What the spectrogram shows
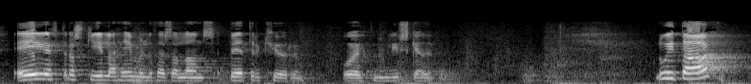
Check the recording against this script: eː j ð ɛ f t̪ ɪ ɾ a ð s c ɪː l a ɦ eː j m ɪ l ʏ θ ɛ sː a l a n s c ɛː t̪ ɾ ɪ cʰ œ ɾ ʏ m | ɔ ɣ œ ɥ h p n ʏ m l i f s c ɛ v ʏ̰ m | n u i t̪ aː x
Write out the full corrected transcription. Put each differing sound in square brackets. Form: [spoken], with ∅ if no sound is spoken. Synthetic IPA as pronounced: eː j [ɣ] ɛ f t̪ ɪ ɾ a ð s c ɪː l a ɦ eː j m ɪ l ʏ θ ɛ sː a l a n s [p] ɛː t̪ ɾ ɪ cʰ [œː] ɾ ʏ m | ɔ ɣ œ ɥ h p n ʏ m l i f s c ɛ [ð] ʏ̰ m | n u i t̪ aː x

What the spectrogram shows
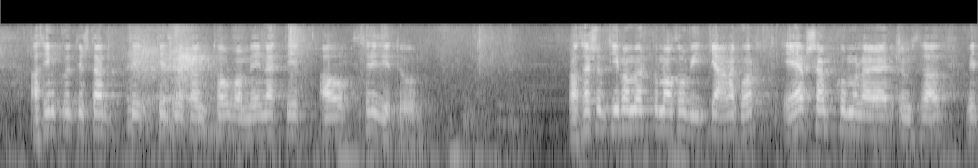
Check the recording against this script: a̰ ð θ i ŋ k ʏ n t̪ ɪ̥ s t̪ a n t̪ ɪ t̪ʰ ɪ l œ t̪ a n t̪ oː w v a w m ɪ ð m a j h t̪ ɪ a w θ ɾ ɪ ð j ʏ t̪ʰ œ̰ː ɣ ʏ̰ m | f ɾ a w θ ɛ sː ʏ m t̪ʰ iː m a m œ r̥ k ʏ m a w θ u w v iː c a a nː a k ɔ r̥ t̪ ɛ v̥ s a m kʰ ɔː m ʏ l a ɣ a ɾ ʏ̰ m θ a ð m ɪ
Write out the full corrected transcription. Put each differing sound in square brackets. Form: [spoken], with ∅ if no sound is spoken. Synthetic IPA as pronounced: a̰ ð θ i ŋ k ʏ n t̪ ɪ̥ s t̪ a n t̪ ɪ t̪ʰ ɪ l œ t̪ a n [t̪ʰ] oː w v a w m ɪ ð [n] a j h t̪ ɪ a w θ ɾ ɪ ð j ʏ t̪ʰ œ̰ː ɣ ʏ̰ m | f ɾ a w θ ɛ sː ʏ m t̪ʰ iː m a m œ r̥ k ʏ m a w θ [o] w v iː c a a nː a k ɔ r̥ t̪ ɛ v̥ s a m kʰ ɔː m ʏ l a ɣ a ɾ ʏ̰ m θ a ð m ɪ

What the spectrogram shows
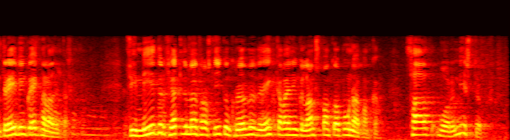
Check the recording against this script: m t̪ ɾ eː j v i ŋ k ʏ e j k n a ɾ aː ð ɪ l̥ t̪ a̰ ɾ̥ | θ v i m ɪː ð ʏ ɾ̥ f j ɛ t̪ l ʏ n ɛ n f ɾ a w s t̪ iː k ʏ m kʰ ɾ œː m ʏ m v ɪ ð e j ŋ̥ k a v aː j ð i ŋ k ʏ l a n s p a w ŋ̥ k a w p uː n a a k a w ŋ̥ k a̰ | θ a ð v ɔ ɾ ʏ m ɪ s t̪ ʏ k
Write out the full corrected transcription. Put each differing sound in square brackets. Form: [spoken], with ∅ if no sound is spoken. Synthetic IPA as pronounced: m t̪ ɾ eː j v i ŋ k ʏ e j k n a ɾ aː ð ɪ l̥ t̪ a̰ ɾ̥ | θ v i m ɪː ð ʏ ɾ̥ f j ɛ t̪ l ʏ [m] ɛ n f ɾ a w s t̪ iː k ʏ m kʰ ɾ œː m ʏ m v ɪ ð e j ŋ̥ k a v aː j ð i ŋ k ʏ l a n s p a w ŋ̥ k a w p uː n a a [p] a w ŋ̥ k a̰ | θ a ð v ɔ ɾ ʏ m ɪ s t̪ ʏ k

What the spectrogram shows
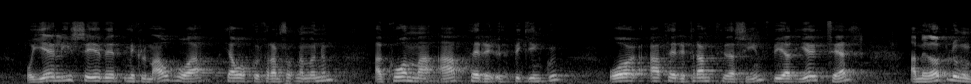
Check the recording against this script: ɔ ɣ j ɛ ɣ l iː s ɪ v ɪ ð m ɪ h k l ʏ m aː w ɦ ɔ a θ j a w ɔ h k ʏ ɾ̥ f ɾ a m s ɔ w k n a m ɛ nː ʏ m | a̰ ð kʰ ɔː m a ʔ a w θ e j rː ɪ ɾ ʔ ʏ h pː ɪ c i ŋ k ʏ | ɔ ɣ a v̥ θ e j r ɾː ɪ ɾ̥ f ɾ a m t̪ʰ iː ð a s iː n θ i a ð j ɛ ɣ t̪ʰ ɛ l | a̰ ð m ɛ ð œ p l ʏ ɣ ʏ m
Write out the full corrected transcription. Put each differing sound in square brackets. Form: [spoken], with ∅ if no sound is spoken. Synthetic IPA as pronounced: ɔ ɣ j ɛ ɣ l iː s ɪ v ɪ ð m ɪ h k l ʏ m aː w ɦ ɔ a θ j a w ɔ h k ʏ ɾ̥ f ɾ a m s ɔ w k n a m [œ] nː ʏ m | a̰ ð kʰ ɔː m a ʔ a [v] θ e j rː ɪ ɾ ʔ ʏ h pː ɪ c i ŋ k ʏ | ɔ ɣ a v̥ θ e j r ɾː ɪ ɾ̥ f ɾ a m t̪ʰ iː ð a s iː n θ i a ð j ɛ ɣ t̪ʰ ɛ l | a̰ ð m ɛ ð œ p l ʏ ɣ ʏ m

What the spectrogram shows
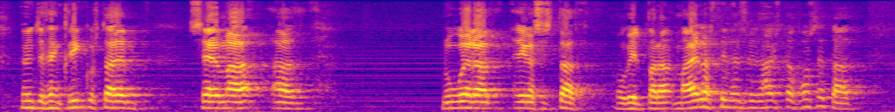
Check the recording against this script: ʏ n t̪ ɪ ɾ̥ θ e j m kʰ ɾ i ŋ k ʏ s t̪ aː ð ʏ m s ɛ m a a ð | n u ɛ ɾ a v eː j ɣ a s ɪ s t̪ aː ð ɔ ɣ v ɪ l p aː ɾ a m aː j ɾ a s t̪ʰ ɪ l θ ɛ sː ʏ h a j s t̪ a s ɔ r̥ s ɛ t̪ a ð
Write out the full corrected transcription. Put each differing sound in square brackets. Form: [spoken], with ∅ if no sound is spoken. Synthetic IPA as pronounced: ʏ n t̪ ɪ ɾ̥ θ e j m kʰ ɾ i ŋ k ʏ s t̪ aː ð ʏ m s ɛ m a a ð | n u ɛ ɾ a [ð] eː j ɣ a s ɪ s t̪ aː ð ɔ ɣ v ɪ l p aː ɾ a m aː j ɾ a s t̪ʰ ɪ l θ ɛ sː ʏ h a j s t̪ a [f] ɔ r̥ s ɛ t̪ a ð

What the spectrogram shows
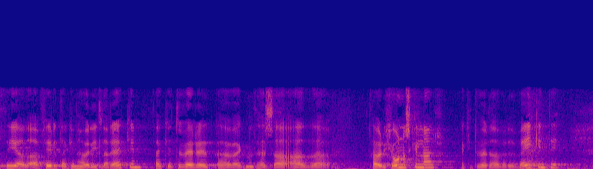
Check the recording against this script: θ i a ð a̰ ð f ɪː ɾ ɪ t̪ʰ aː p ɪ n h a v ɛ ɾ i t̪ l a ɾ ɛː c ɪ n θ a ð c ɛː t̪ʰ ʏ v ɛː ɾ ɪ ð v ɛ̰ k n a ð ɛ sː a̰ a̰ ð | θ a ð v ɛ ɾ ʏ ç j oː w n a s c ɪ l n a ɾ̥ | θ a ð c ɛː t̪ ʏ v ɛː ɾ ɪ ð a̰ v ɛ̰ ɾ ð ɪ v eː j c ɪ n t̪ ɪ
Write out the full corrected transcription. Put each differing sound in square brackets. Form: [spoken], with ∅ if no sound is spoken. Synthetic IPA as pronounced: θ i a ð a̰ ð f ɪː ɾ ɪ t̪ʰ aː [c] ɪ n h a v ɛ ɾ i t̪ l a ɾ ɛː c ɪ n θ a ð c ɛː [t̪] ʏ v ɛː ɾ ɪ ð v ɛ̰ k n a [θ] ɛ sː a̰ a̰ ð | θ a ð v ɛ ɾ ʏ ç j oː w n a s c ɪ l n a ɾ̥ | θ a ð c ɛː t̪ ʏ v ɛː ɾ ɪ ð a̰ v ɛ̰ ɾ ð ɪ v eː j c ɪ n t̪ ɪ

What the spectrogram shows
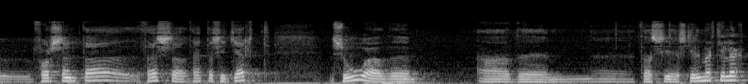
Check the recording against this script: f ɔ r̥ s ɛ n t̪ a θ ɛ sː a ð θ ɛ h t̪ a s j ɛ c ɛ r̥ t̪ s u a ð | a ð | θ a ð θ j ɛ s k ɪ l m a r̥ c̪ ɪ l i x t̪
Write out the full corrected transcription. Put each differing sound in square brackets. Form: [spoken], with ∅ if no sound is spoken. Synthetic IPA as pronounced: f ɔ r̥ s ɛ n t̪ a θ ɛ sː a ð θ ɛ h t̪ a s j ɛ c ɛ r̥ t̪ s u a ð | a ð | θ a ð [s] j ɛ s [c] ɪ l m [ɛ] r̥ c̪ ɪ l [ɛ] x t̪

